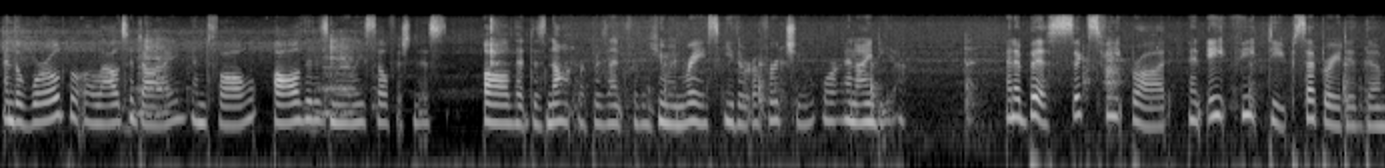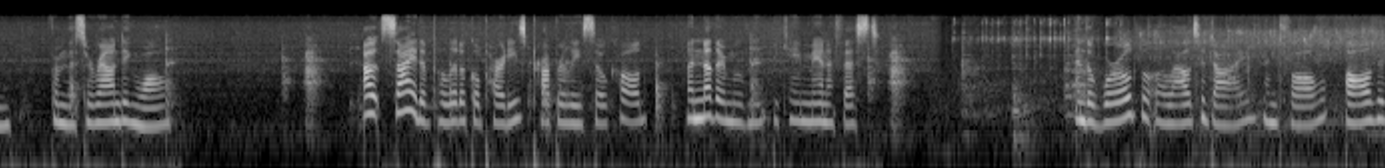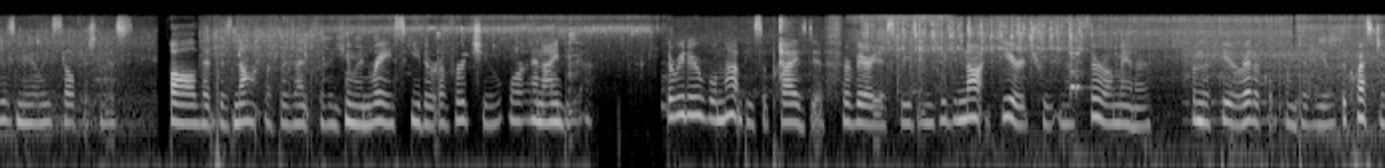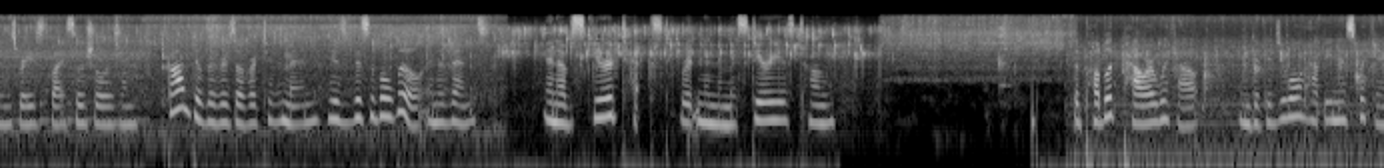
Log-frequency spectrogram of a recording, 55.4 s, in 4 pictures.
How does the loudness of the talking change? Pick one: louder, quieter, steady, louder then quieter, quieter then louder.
steady.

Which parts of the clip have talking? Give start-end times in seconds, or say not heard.
0.0-9.1, 10.1-15.6, 17.4-22.6, 24.6-33.6, 34.4-49.9, 51.9-55.3.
